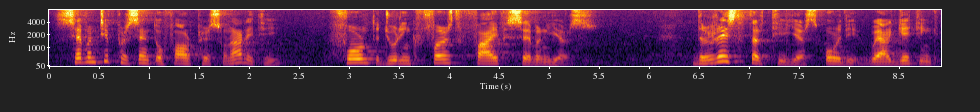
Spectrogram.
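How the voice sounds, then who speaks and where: A man with an Armenian accent giving an earnest, somewhat halting speech as a judge moderating a conference panel. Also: on the high side. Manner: earnest, halting non-native phrasing.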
